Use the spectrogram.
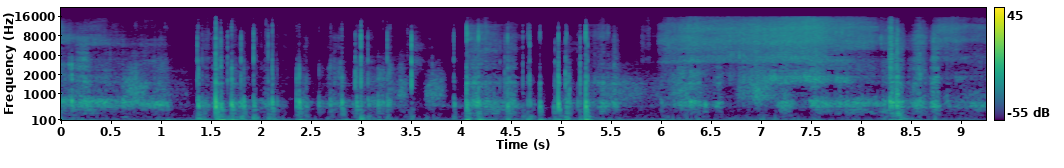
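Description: Long acrylic nails tap and scratch across the glossy paper pages of a large open hardcover photo book lying on a carpet. Quick, dry clicks come in uneven clusters between bright, papery scraping strokes, with a steady soft hiss underneath.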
